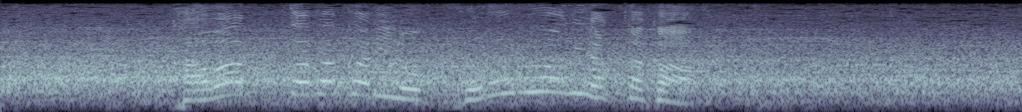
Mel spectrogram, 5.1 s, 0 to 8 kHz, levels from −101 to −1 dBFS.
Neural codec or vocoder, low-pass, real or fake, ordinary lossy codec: none; 7.2 kHz; real; AAC, 48 kbps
